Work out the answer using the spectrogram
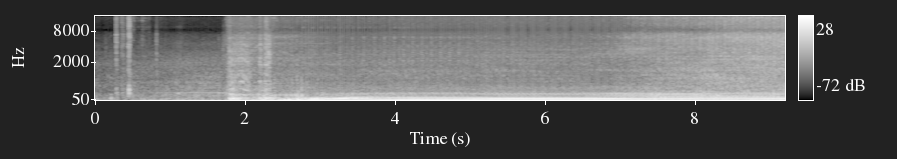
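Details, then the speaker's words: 1972 Triumph TR6 after engine rebuild, already warm, electric fuel pump without regulator, carbs running slightly lean at max rich; smooth, even low idle with a steady beat and far less misfiring than before; normal warm idle. "So, I notic, and I don't know if it's anything to do with the fuel pump, but I notic there's a lot less misfiring going on with the engine."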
